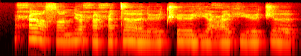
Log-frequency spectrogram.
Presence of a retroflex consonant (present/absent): absent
